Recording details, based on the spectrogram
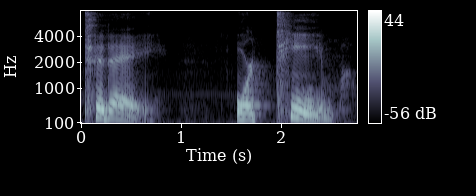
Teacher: your tongue touches the alveolar Ridge right here the alveolar Ridge is the bony hard area just behind your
